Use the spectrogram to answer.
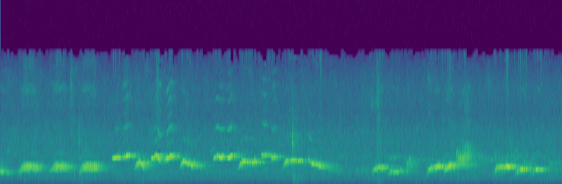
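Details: Caged Chinese hwamei singing from low on its perch, repeating short bright whistled notes in little groups that climb step by step, then dropping to lower slurred phrases.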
